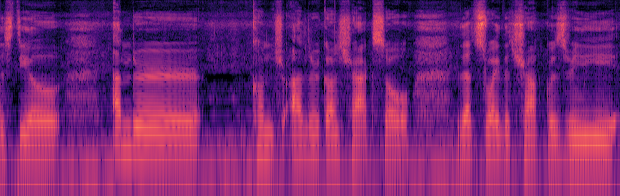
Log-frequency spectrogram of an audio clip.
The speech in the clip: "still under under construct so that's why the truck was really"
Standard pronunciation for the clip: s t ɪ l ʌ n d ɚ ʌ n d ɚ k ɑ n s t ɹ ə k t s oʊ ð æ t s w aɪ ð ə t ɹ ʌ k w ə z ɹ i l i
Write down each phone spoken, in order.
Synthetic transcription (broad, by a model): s t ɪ l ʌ n d ɚ ʌ n d ɚ k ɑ n t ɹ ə k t s oʊ ð æ t s w aɪ ð ə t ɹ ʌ k w ə z ɹ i l i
